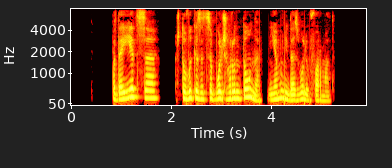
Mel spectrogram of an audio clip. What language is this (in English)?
Belarusian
